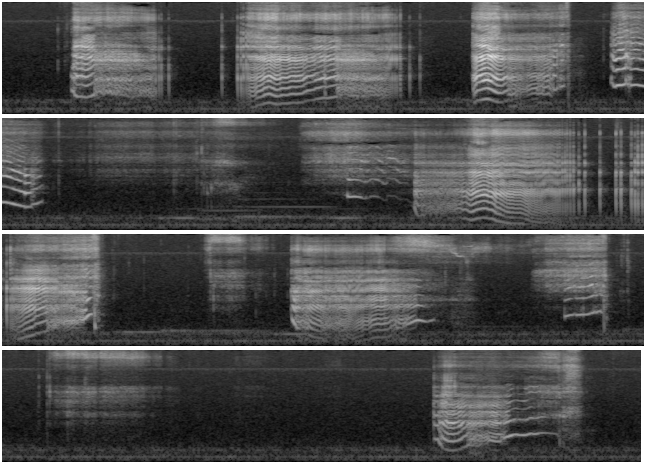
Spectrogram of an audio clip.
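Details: Pet dog indoors giving a series of creaky, wavering whines and groans that sound like a creaking door, in bursts of one to two seconds separated by short pauses, with some breathy, rasping noises between them.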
